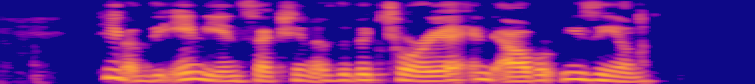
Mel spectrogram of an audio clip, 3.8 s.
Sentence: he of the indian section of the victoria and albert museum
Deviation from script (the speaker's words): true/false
false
